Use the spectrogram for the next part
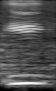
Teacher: जो हमारा मुख द्वार है वो बहुत ज़्यादा नहीं खुल रहा है उन तीनों की अपेक्षा। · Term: समृत स्वर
